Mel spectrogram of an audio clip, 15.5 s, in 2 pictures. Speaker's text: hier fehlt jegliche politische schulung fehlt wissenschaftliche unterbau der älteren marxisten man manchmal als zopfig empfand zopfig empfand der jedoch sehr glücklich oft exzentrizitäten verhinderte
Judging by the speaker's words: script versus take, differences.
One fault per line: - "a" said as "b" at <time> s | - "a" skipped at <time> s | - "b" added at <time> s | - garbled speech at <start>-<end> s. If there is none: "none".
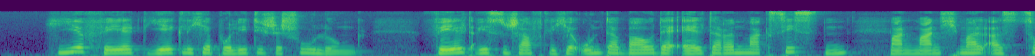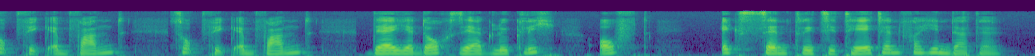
none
